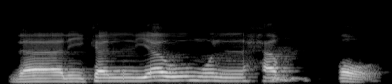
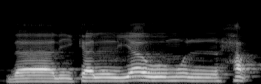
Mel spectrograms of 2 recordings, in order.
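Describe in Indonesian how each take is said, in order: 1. Q akhir ditahan, lalu dipantulkan. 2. Q akhir berakhir datar tanpa pantulan. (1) "Yang betul ditasydidkan baru dipantulkan" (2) "tidak diqalqalahkan bahkan"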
